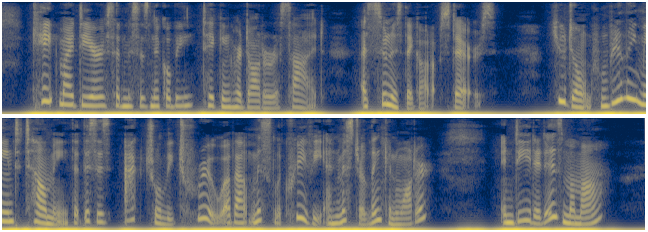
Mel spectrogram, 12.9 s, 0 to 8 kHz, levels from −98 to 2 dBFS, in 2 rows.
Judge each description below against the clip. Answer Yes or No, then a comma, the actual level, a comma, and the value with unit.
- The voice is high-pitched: Yes, high, 225 Hz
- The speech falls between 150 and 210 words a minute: Yes, average, 180 wpm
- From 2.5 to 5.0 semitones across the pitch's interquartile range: No, wide, 5.6 semitones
